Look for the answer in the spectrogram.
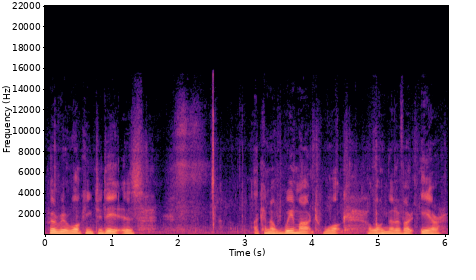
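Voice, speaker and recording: On a cold, windy riverside trail, a man hosting a group-walk livestream talks casually to his viewers, rambling and saying hello along the way. His husky, mellow, mid-range voice keeps a fairly even intonation at a measured pace. The recording from the small DJI mic clipped near his throat sounds muffled.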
